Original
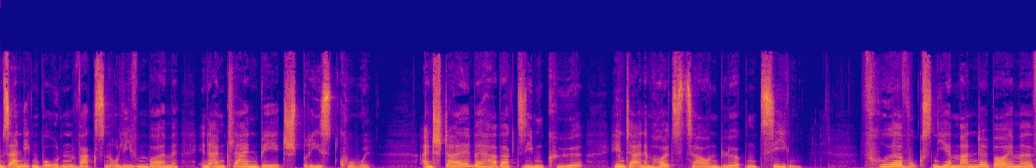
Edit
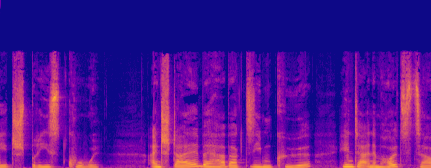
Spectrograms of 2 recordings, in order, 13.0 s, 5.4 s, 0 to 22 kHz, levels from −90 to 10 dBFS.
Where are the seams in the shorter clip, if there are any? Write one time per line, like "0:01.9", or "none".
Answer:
none

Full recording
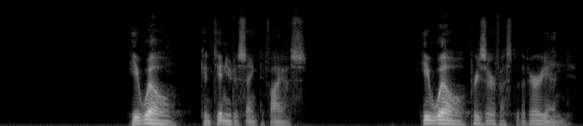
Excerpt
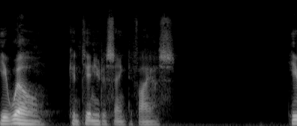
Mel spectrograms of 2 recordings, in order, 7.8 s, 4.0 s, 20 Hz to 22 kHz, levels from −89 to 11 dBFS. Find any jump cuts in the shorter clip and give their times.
none

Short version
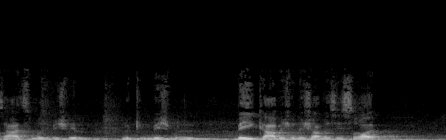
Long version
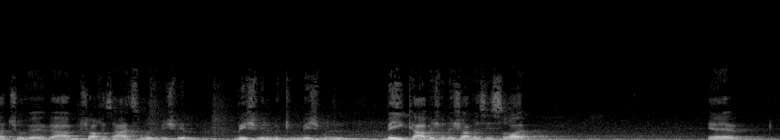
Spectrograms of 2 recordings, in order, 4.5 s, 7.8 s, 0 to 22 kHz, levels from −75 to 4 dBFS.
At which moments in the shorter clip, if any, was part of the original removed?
0:01.2

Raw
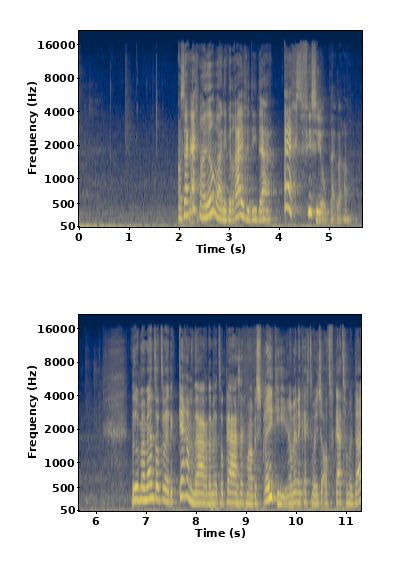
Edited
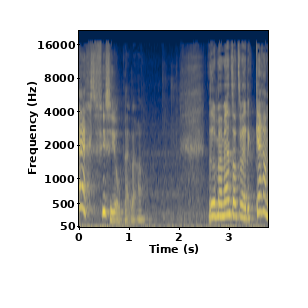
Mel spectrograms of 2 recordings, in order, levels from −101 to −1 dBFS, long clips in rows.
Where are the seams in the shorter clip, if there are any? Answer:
none

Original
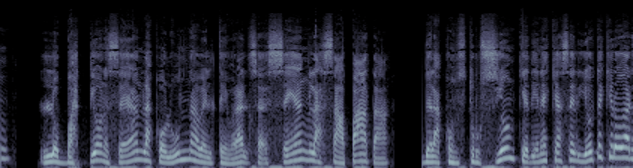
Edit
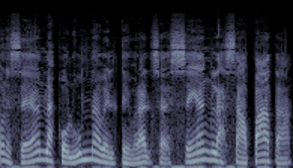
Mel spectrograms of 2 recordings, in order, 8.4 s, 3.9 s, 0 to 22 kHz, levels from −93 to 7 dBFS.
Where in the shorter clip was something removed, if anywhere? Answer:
none

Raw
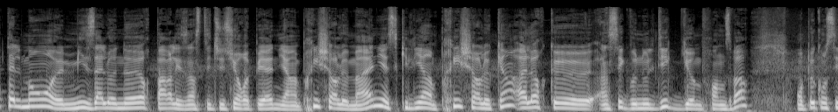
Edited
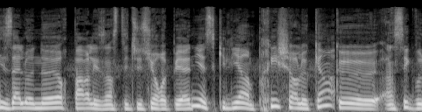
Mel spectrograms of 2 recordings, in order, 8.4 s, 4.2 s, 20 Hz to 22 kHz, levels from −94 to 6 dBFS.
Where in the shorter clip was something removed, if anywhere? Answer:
0:01.9
0:03.3

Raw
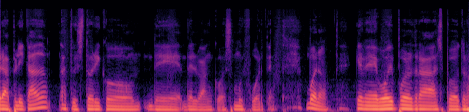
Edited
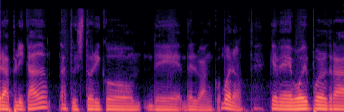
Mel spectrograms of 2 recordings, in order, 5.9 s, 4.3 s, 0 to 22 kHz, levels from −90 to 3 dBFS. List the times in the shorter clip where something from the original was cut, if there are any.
0:02.7

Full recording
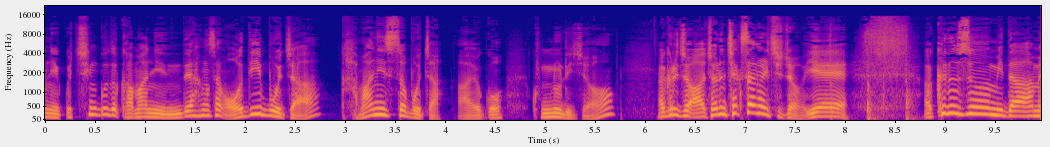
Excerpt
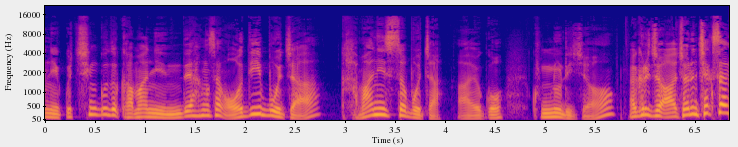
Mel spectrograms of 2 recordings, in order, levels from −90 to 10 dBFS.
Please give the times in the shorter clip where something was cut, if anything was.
0:05.8

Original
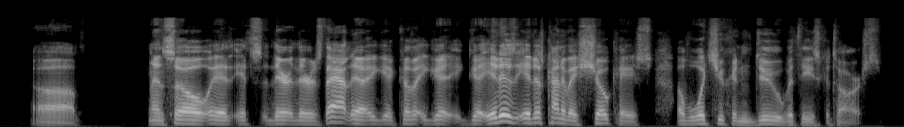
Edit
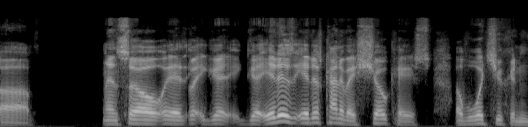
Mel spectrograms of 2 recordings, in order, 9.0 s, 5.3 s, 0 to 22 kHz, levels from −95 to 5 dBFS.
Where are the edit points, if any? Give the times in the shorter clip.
0:01.9

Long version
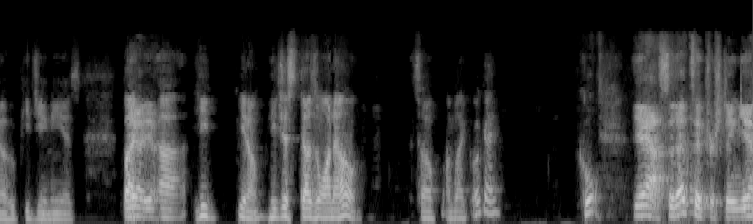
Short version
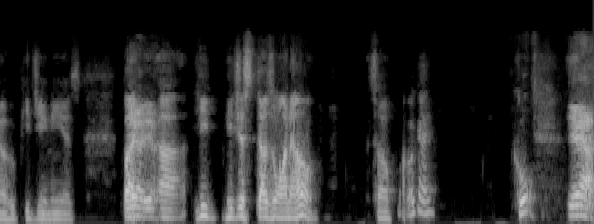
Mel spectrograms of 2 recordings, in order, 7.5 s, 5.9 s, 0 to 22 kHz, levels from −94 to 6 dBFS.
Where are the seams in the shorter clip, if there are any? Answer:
0:02.2
0:04.0

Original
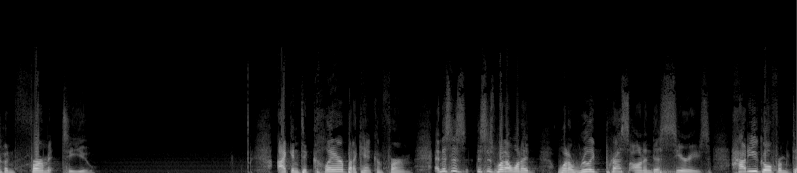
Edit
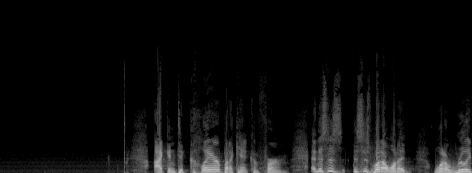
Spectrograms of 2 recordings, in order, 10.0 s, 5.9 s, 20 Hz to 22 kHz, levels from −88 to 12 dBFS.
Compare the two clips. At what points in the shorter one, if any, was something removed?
none

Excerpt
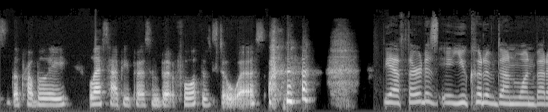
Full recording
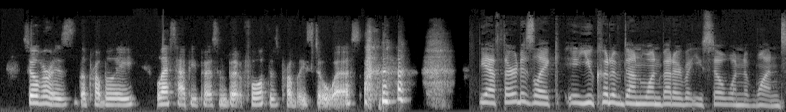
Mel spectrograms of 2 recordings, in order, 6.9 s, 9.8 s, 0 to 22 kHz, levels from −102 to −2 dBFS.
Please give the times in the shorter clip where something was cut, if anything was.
0:02.6
0:05.4

